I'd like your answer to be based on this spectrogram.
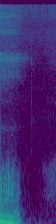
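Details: Grandfather snoring: a single brief, deep rumbling breath sound that fades into quiet, consistent with a snore.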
